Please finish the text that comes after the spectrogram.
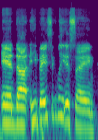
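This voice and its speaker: A man hosting a news commentary show. He talks in an animated, rambling way and often repeats words. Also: high-pitched, moderate pace. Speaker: host.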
